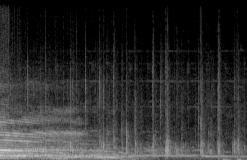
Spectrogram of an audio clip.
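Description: A crowd cheers and applauds at the festive unveiling of the Kabouterbrug, a cycling bridge in Amsterdam. A drawn-out shouted cheer opens, then scattered clapping and cheering carry on at a lower, uneven level.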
